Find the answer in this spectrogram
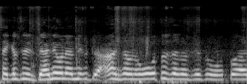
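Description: A man's voice close to the microphone: a run of short, drawn-out syllables held at a nearly steady pitch.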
